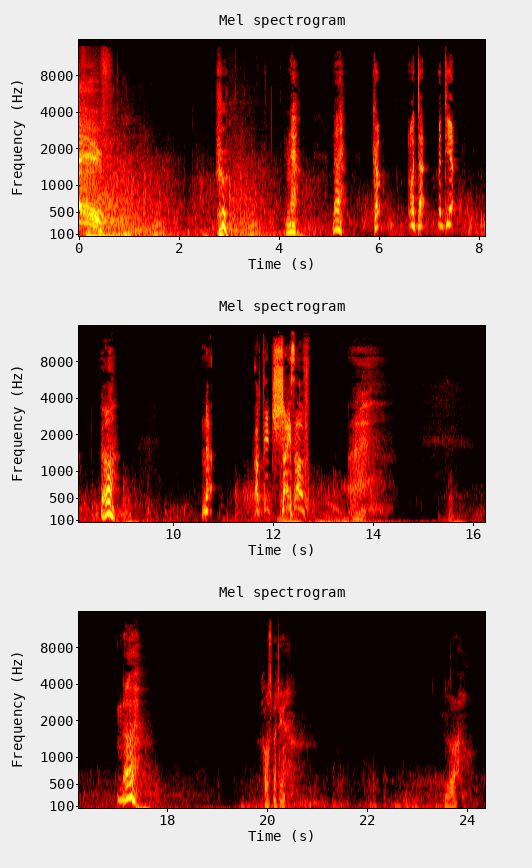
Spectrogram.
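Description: Air bubbles gurgle and rise underwater in short bursts.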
